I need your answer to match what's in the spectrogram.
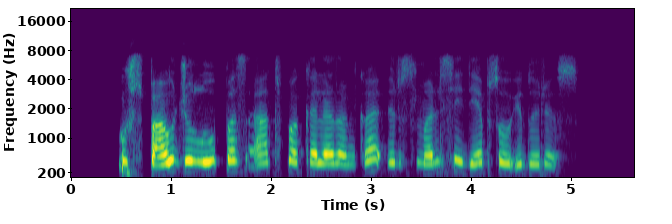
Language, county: Lithuanian, Vilnius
